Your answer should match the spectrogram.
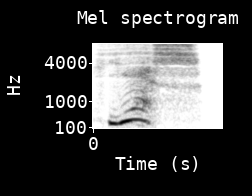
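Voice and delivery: high-pitched princess. A narrator's reading. Princess answers Aladdin about the lamp, high princess voice.

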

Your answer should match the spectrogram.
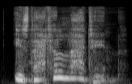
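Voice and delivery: high, quick, surprised voice; light, high female character voice; princess's wondering thought. A narrator's reading. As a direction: wonder hopefully to yourself. Princess wonders on hearing him.

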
